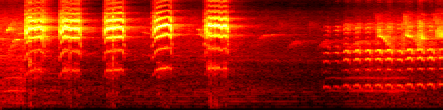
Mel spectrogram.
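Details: Lory with shrill, ghost-like calls: five loud rasping screeches about half a second apart, followed by a softer rapid run of quavering higher notes.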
